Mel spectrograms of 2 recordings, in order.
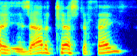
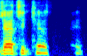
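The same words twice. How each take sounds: First: Curious rising tune on test of faith; asked as a question. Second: That's stressed and settled; firm statement. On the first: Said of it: "Now, is that a". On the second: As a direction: state it firmly, leaning on that's. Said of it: "When you put it in real terms". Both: Shown as a demonstration.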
